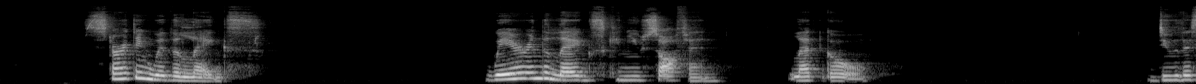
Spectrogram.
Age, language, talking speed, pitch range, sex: 30-49, English, 75 wpm, 170-200 Hz, female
